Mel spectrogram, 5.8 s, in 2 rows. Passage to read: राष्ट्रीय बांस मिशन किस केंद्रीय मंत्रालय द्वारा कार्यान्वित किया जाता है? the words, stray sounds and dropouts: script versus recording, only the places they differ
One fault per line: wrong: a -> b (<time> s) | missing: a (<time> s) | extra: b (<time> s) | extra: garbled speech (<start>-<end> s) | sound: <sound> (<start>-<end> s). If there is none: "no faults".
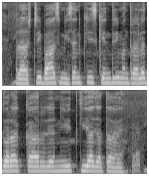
sound: laugh (5.5-5.7 s)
